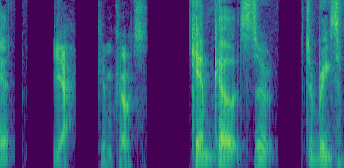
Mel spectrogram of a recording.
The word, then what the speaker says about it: Kim Coates: Yeah, Kim Coates.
